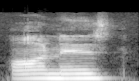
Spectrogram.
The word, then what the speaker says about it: honest: It will be noticed that the word are honest, air begin with a vowel sound as the initial consonant h is not pronounced.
